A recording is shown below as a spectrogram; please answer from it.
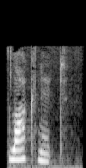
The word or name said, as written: locknit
